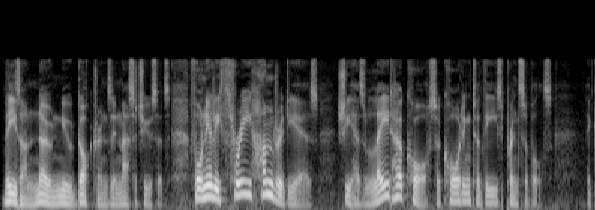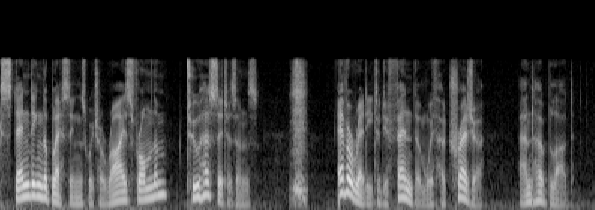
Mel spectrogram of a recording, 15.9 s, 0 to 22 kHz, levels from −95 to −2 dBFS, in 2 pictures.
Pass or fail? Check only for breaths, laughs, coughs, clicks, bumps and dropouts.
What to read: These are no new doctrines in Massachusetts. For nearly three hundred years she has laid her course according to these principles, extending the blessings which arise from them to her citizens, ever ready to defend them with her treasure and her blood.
fail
